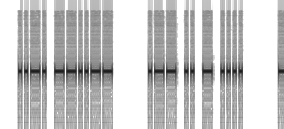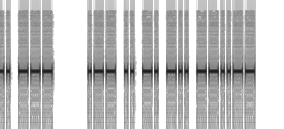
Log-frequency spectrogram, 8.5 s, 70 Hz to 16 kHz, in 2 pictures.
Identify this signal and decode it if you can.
Morse code, heard as a keyed tone, about 26 wpm, 800 Hz. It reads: F, WITH NO WIND,
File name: Weather Sets / Weather Sets-mp3s / Weather 3 17 @25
